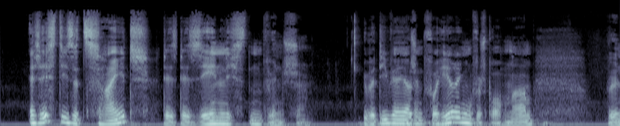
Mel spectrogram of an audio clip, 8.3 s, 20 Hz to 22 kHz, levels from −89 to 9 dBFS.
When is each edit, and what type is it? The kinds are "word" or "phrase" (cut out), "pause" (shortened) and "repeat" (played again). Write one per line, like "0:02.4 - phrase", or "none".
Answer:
0:02.3 - repeat
0:05.5 - word
0:06.3 - word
